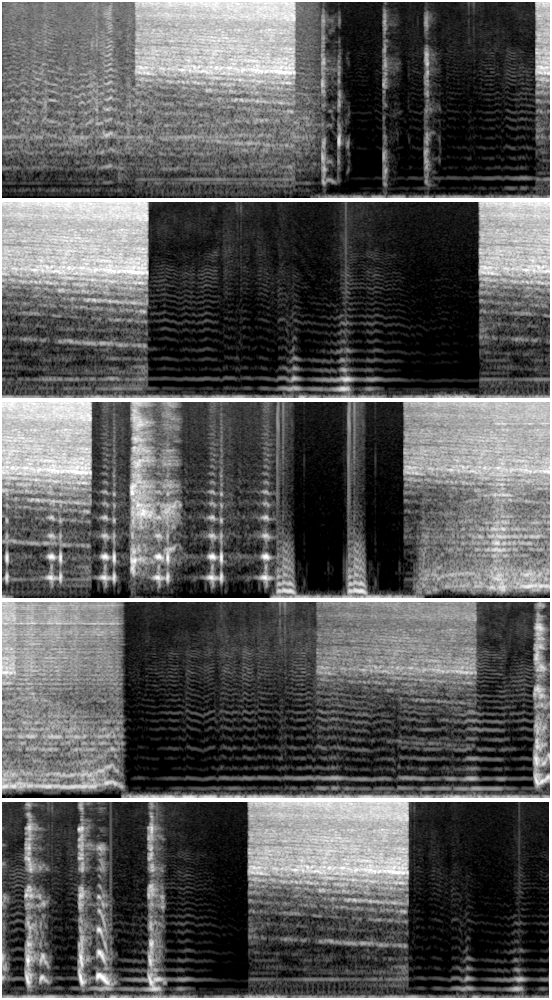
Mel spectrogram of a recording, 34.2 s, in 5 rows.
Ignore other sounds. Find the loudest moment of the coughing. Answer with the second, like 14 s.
29 s.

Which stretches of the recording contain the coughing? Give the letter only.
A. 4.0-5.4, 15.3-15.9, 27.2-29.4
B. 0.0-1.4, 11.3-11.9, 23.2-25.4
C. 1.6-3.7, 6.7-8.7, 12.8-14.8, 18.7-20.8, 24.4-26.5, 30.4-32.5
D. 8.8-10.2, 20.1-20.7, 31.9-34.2
A.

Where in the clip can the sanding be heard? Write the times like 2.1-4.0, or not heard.
not heard.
